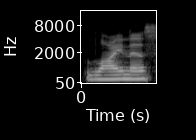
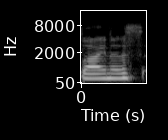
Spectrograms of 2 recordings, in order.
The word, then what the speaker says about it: Linus: I think it's pronounced Linus. That's how I pronounce it in my head.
